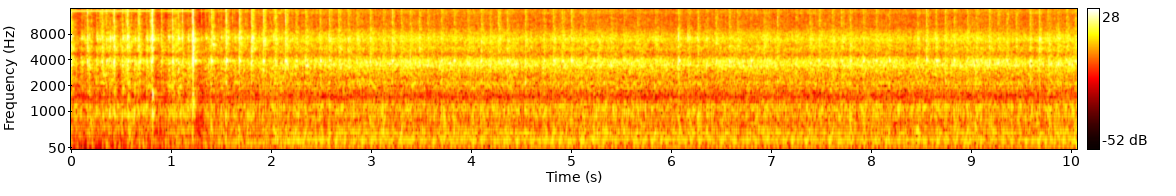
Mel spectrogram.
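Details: Troy-Bilt curb-find mower after blade struck a railroad tie, crankshaft straightened, keyway repaired, new blade: catches after a couple of pulls, settles into steady even buzz, no knocks or misses; runs fine.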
